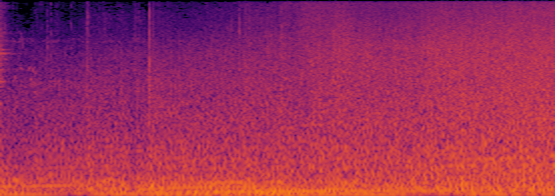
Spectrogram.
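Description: Water splashes against a moving boat.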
